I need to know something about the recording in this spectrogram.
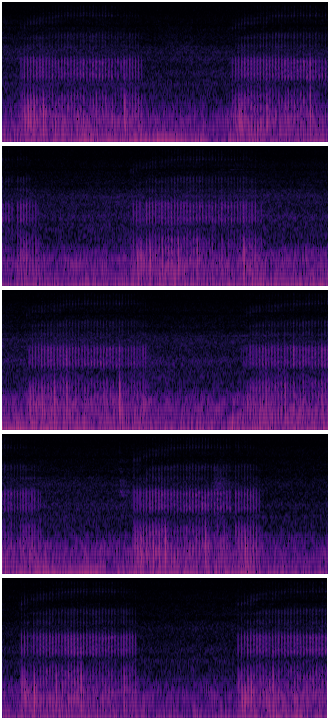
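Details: Minnie the cat purring contentedly on an August morning in Barcelona, Elsa in the background; an unbroken low rumble with eight rhythmic louder buzzing phases, one about every two and a half seconds.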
